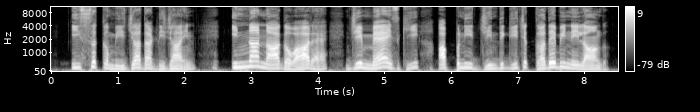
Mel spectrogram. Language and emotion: Dogri, disgusted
